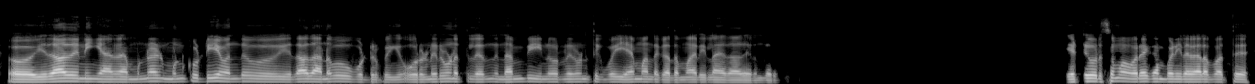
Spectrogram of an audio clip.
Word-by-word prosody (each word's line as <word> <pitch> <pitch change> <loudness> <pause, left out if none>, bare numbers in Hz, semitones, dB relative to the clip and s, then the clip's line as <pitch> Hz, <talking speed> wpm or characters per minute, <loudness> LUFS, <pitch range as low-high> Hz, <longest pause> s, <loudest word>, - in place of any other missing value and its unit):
ஓ - - +8 0.3
ஏதாவது 140 +4 +7
நீங்க 130 -1 -1
அத 120 0 +1
முன்னா 135 +4 -2 0.2
முன்கூட்டியே 145 +3 -2
வந்து 135 +1 -5
ஓ - - -2 0.3
ஏதாவது 130 +2 +3
அனுபவ 135 +2 -2
பட்டுருப்பீங்க. 110 0 -6
ஒரு 115 0 -2
நிறுவனத்துல 130 -1 -3
இருந்து 125 +1 -8
நம்பி, 135 +3 -3
இன்னொரு 125 0 -4
நிறுவனத்துக்கு 125 -1 -6
போயி 120 -1 -1
ஏமாந்த 120 -1 -4
கதை 110 0 -2
மாரிலாம் 110 -1 -2
ஏதாவது 100 -1 0
இருந்திருக்கும். 95 0 -9 2.8
8 120 +4 -1
வருஷமா 145 +2 0
ஒரே 135 +1 +4
கம்பெனியில 125 -1 +1
வேலை 120 0 +4
பார்த்து, 120 +1 -1
125 Hz, 140 wpm, -20 LUFS, 115-135 Hz, 2.8 s, ஓ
